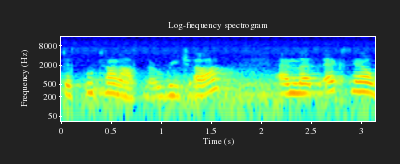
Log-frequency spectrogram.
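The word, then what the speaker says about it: Uttanasana: Now we'll continue now with utita utita asana in this is a standing forward bend. All right. Raise the arms above the head. It's pronounced utana asana. I'm sorry. It's just utanasana.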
